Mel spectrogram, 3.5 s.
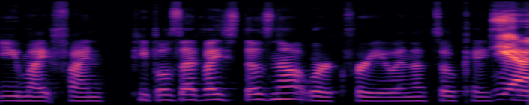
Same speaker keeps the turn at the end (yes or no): no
